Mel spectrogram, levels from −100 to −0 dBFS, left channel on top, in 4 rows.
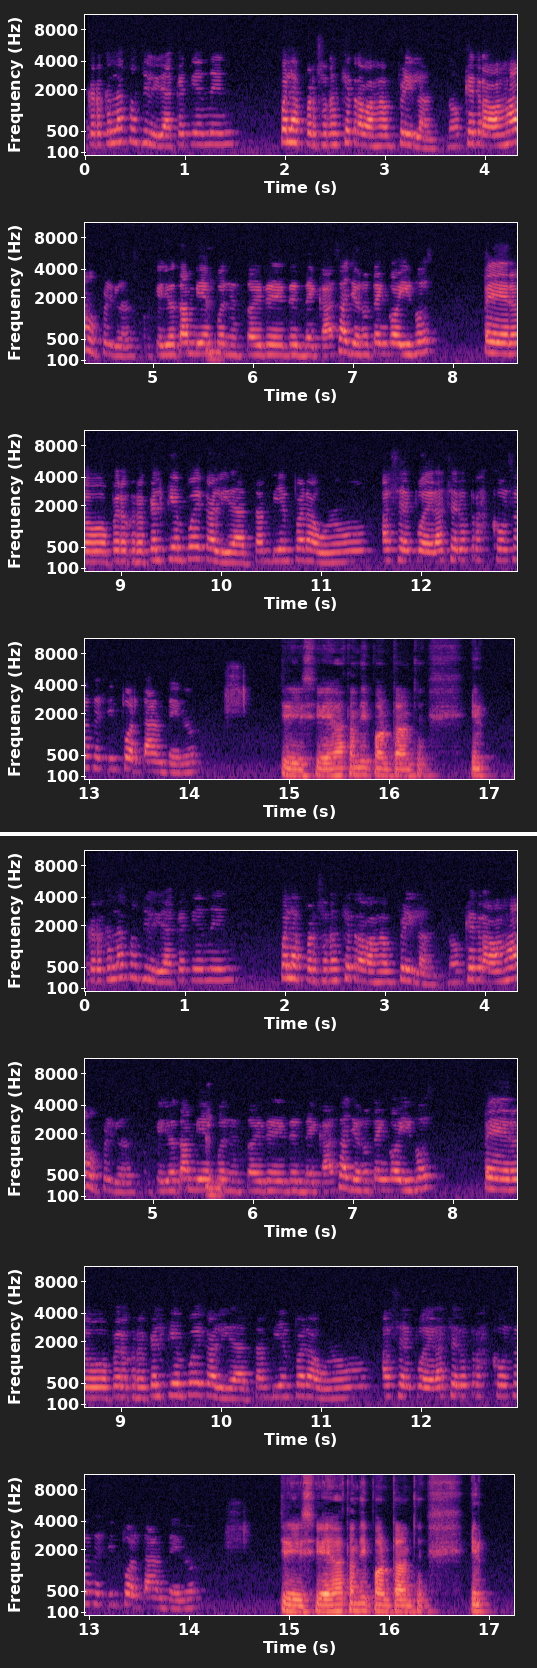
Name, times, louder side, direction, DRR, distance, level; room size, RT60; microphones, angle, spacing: voice 1, 0.0-1.5 2.0-7.8 8.3-14.1 14.4-14.5, left 3 dB, 65° left, 0.5 m, -35 dB
voice 2, 14.9-16.9, right 5 dB, 75° right, 0.4 m, -29 dB
2.6 x 2.1 x 3.2 m
head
